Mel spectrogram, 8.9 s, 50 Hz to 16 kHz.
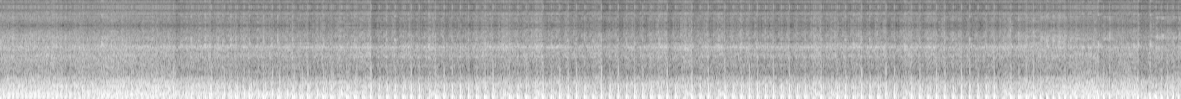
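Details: Tecumseh HM80 single-cylinder engine, relatively warm, choke off, idling after carburetor idle-needle adjustment: steady, even beat of about four per second with no hunting or misses; needle one full turn out was right, idle mixture correct.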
